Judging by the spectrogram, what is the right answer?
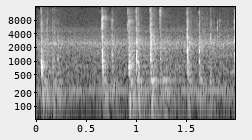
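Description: Keys tapped on a computer keyboard to type a short region name, a quick irregular run of light, close clicks heard alone with no voices.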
